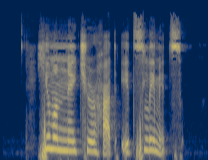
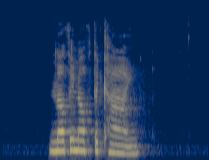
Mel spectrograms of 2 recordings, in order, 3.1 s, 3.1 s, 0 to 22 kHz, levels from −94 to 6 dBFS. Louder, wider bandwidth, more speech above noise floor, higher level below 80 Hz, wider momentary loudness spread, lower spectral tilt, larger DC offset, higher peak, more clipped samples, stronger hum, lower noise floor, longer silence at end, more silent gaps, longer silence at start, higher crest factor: first, -17 LUFS vs -28 LUFS; first, 15.5 kHz vs 11.5 kHz; second, 29 dB vs 56 dB; first, -46 dBFS vs -76 dBFS; second, 7 LU vs 14 LU; second, -2.5 dB/octave vs -5.5 dB/octave; neither; first, -2 dBFS vs -12 dBFS; neither; neither; second, -46 dBFS vs -83 dBFS; second, 0.4 s vs 1.05 s; neither; second, 0.55 s vs 0.75 s; about the same, 18 dB vs 18 dB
